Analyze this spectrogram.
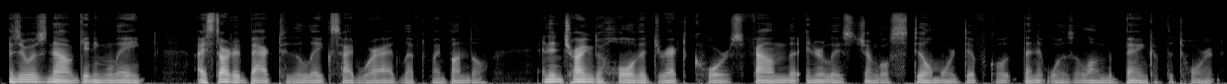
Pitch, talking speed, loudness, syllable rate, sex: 90 Hz, 205 wpm, -25 LUFS, 5.3 syllables/s, male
